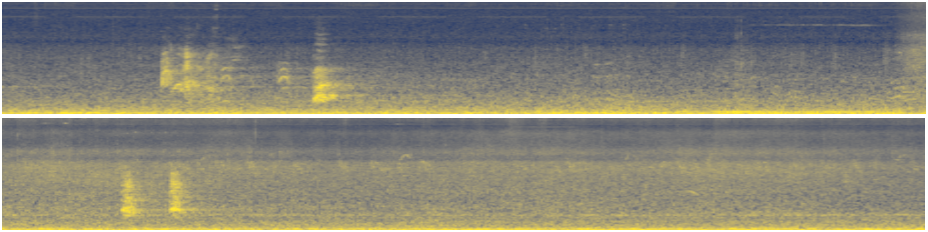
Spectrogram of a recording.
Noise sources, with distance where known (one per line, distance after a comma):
dog barking or whining, far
